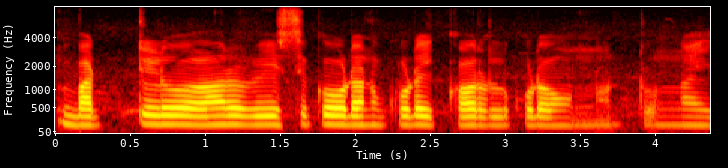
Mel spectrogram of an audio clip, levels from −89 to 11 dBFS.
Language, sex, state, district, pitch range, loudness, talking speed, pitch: Telugu, male, Andhra Pradesh, Manyam, 150-160 Hz, -18 LUFS, 95 wpm, 155 Hz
